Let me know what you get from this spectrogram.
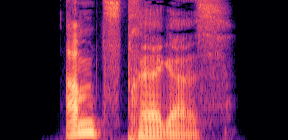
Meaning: genitive singular of Amtsträger
- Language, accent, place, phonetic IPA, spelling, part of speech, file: German, Germany, Berlin, [ˈamt͡sˌtʁɛːɡɐs], Amtsträgers, noun, De-Amtsträgers.ogg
